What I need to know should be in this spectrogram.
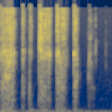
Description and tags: A voice sound effect useful for smaller, mostly evil, creatures in all kind of games.
goblin, sfx, RPG, small-creature, gaming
